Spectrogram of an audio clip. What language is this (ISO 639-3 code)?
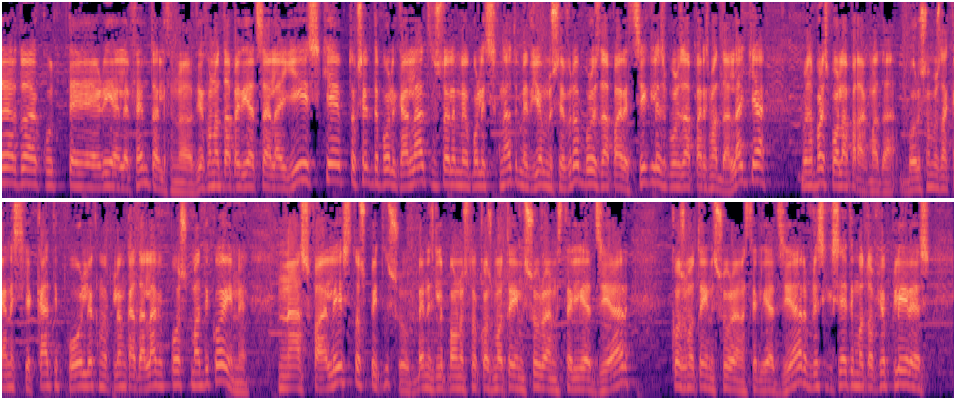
ell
